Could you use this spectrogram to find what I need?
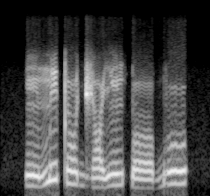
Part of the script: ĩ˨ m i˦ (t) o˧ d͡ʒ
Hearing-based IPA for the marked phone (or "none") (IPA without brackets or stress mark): t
